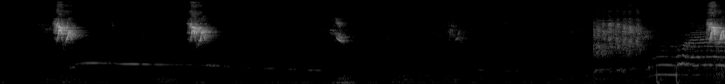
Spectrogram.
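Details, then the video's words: Loud sparrow chirping, sharp chirps at irregular gaps, a soft steady whistle early on, and a burst of mixed twittering and other birdsong near the end. "Sparrows Loud Chirping Sounds"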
